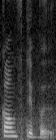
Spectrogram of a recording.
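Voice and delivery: comfortable as KUMF-tuh-bul; comfortable squeezed into three syllables; three-syllable pronunciation. Shown as a demonstration. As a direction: stress the first part of comfortable, drop the "or". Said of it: "the pronunciation of the word is".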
